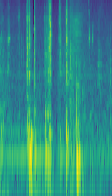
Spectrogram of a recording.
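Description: Several sharp clicks and knocks in quick succession inside a car, over a low steady hum; they stop about one and a half seconds in.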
